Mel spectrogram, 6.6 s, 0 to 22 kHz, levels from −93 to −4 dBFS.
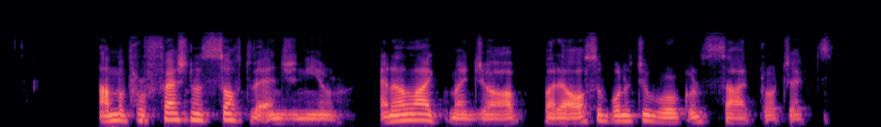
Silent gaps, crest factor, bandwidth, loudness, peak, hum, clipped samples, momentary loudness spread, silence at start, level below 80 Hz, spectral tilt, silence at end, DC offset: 2.68-2.83 s, 4.00-4.06 s; 22 dB; 8.2 kHz; -30 LUFS; -8 dBFS; none; under 0.1%; 10 LU; 0.75 s; -76 dBFS; -6.5 dB/octave; 0.4 s; under 0.1%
